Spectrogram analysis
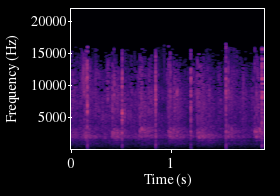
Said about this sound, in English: And these men have done a fantastic job. And can we just give them a round of applause? Because they really have.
